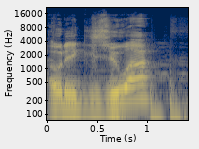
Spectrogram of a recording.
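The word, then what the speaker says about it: Odighizuwa: We have like Odigizua, that's how you pronounce his name, but he's like 280, so like super undersized.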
